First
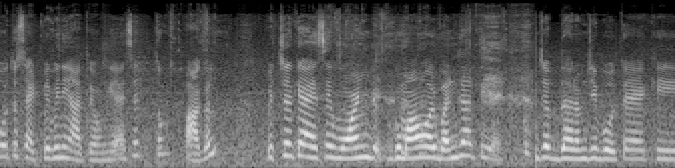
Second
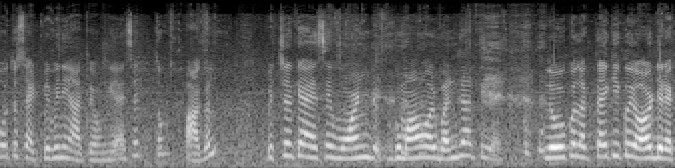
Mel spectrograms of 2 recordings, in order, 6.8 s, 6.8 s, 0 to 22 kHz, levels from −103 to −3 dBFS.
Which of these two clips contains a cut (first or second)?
first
